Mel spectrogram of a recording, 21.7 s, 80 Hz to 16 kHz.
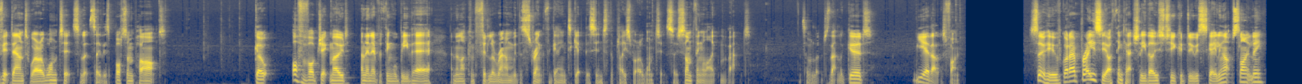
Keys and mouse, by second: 3.7 shift+z, 4.0 Tab, 6.2-6.8 middle drag, 8.7-10.9 middle drag, 11.5-12.0 middle drag, 12.7-15.3 middle drag, 16.2 middle drag, 17.9-18.2 shift+middle drag, 18.6 click, 19.0 shift+click, 20.0 s, 21.4 g.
